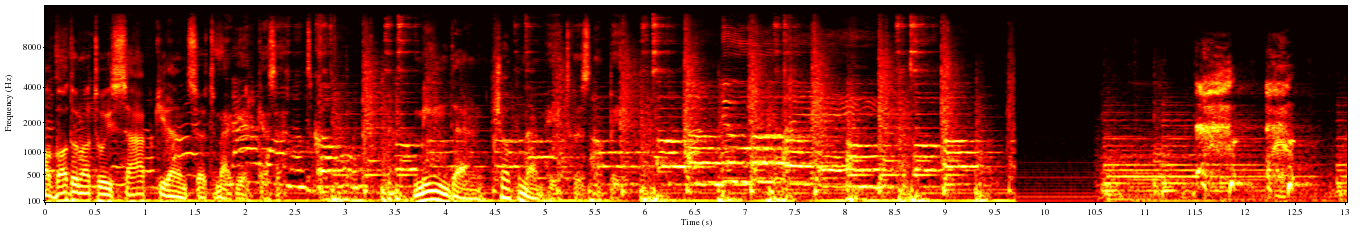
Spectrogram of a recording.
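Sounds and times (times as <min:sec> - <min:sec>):
music: 0:00.0 - 0:09.8, 0:10.5 - 0:13.0
speech: 0:00.1 - 0:07.1
person coughing: 0:11.5 - 0:12.6.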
